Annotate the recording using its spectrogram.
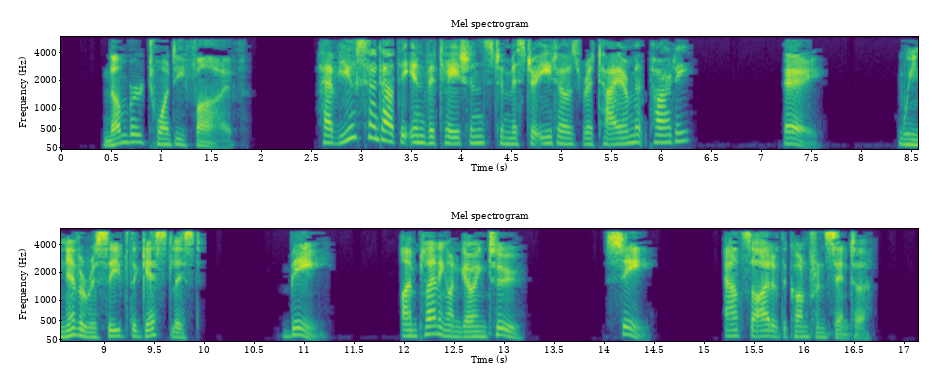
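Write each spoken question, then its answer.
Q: Have you sent out the invitations to Mr. Ito's retirement party?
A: A: We never received the guest list.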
